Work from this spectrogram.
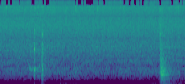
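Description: Chicken, mushroom and gnocchi with parmesan and garlic are stirred in a hot pan, a soft steady sizzle broken by a few short scraping knocks of the utensil.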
